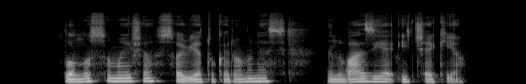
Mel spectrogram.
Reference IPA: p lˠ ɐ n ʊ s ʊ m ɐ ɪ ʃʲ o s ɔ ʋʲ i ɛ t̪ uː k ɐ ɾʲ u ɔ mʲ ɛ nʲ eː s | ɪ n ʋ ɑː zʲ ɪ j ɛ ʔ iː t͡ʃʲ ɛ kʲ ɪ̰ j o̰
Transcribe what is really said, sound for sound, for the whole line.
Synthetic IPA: p lˠ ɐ n ʊ s ʊ m ɐ ɪ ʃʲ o s ɔ ʋʲ i ɛ t̪ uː k ɐ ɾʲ u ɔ mʲ ɛ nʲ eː s | ɪ n ʋ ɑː zʲ ɪ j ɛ ʔ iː t͡ʃʲ ɛ kʲ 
